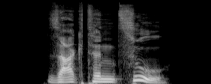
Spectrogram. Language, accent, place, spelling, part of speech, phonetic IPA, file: German, Germany, Berlin, sagten zu, verb, [ˌzaːktn̩ ˈt͡suː], De-sagten zu.ogg
- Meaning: inflection of zusagen: 1. first/third-person plural preterite 2. first/third-person plural subjunctive II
